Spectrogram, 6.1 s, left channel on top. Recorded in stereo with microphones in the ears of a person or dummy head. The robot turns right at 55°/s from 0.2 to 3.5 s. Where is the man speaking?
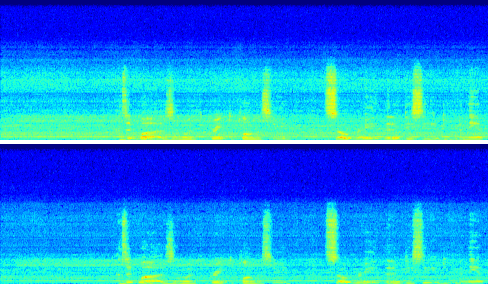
10° right, 1.6 m; by 6.0 s 105° left, 1.6 m.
